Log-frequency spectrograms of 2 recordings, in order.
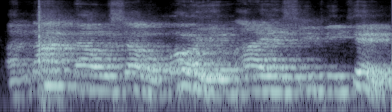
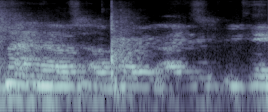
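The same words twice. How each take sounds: First: Higher-pitched acted kids' recitation; kids answering back. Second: Lower, softer, quick recitation; kids' corrected answer. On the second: Acted. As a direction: act kids saying it meekly, low and fast. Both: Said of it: "You better say it like that".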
